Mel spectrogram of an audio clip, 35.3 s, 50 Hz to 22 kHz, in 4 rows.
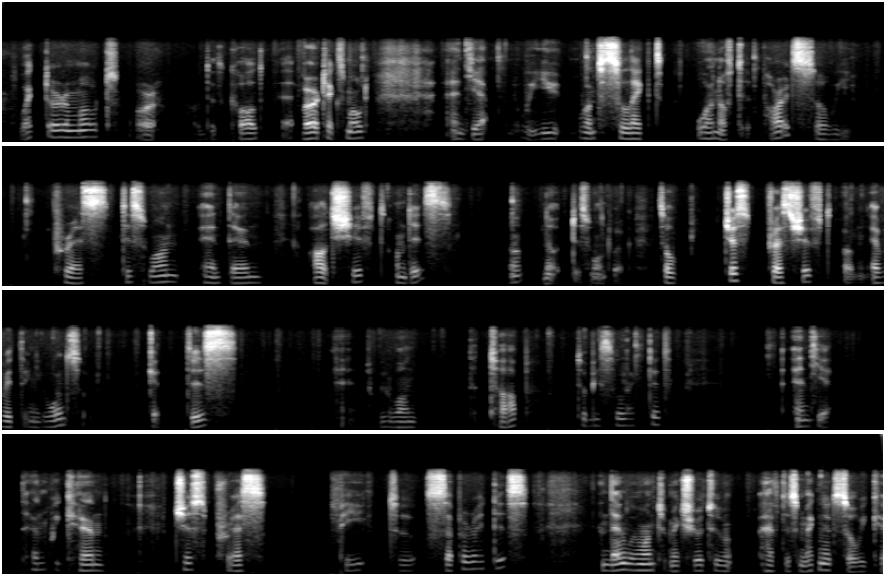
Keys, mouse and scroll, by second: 3.5 middle click, 4.4 right click, 4.8-6.9 middle drag, 8.2 right click, 9.0 middle click, 12.4 alt+shift+right click, 13.8 middle click, 14.8 right click, 17.2 shift+right click, 17.9 shift+right click, 18.4 shift+right click, 21.2 shift+right click, 21.8 shift+right click, 22.9 shift+right click, 23.4 shift+right click, 23.9-26.9 middle drag, 27.1 KP_1, 28.0 scroll down 1, 28.3 shift+middle click, 28.9-29.7 scroll up 1, 29.7-30.6 scroll up 1, 30.6 click.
